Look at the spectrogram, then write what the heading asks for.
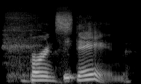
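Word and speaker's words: Berenstain: But they actually spell it Bernstein, like Stain.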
